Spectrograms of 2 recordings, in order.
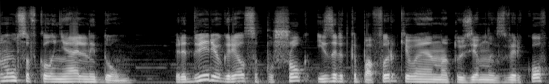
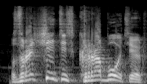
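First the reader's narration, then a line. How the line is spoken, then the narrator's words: Trembling angry bark. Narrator (Russian): рявкнул Эвик, дрожа от злости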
